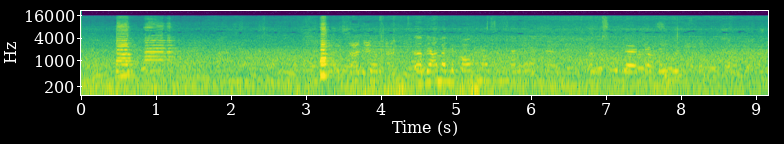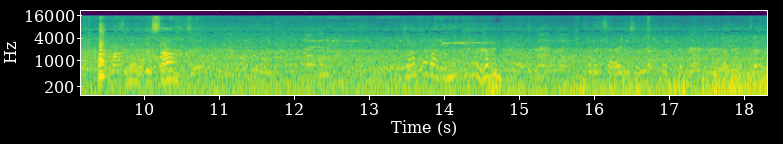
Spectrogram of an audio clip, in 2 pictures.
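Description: Several men and women talk and call out nearby outdoors.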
